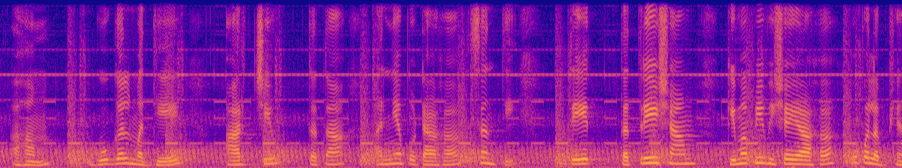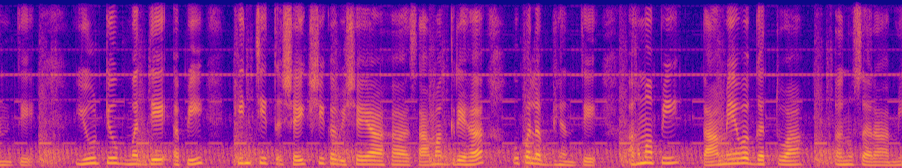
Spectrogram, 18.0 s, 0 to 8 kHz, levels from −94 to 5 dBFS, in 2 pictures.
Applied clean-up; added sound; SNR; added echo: none; Alarm; 11 dB; none.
